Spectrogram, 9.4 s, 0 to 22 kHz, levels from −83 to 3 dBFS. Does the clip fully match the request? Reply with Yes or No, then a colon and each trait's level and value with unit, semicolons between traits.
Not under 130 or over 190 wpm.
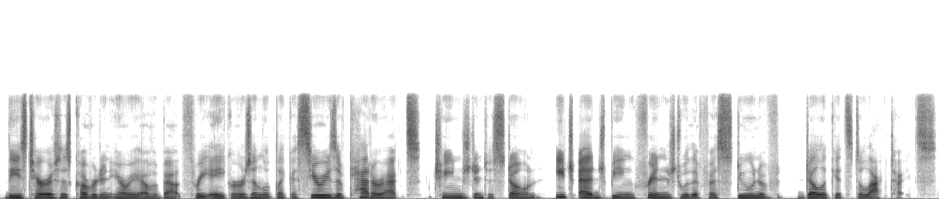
Yes: average, 185 wpm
